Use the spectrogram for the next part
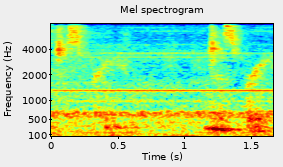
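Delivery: soft breathy whisper, barely voiced; whispered reassurance. Nurse soothing a patient who cannot breathe, whispered. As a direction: nurse leaning over a frightened patient, whispering calmly. Nurse calming her after waking.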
